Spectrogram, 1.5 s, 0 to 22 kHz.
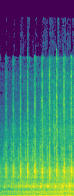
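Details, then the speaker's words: Nissan 240SX S13 KA24E, first start in 6 months, cold, some smoke: light even tick about seven times a second over steady idle, settling in; owner suspects tick from sitting long, not confirmed. "Also, the tick noise is kind of settling in. I think it just sat for so long, you know what I'm saying?"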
